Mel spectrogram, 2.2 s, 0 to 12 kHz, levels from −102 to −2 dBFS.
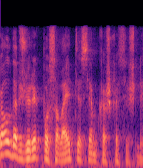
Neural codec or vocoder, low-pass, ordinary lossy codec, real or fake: none; 7.2 kHz; AAC, 64 kbps; real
